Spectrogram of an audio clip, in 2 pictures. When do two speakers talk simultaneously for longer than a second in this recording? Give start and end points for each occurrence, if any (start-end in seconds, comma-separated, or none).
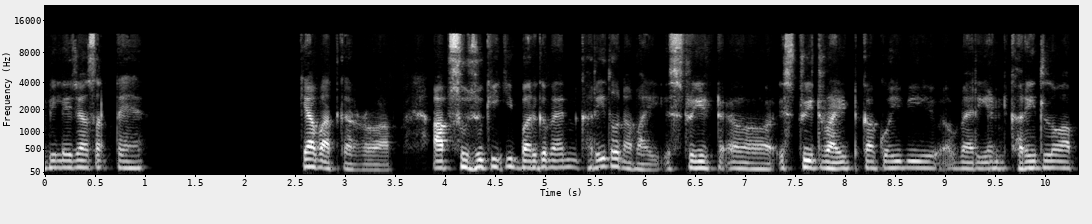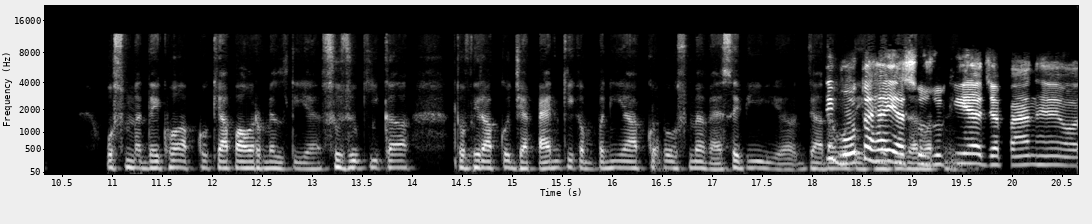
18.1-19.7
